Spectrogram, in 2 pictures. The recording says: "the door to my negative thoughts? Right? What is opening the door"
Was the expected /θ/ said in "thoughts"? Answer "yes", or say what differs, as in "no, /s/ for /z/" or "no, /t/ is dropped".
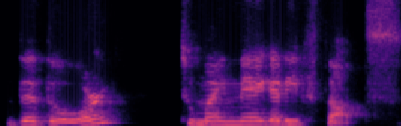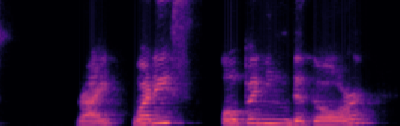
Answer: yes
